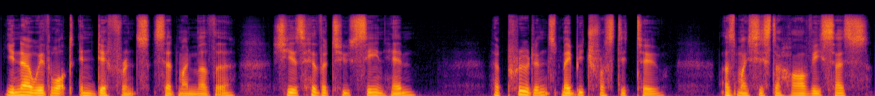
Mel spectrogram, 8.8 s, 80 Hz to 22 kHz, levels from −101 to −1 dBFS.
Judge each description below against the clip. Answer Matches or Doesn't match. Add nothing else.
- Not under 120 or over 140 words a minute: Doesn't match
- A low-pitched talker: Matches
